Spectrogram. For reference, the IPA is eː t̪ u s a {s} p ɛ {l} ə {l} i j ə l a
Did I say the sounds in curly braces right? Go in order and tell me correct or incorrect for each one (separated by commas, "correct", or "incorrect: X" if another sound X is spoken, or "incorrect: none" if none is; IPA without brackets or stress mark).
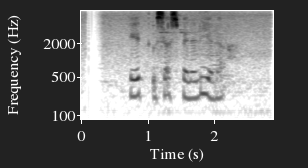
correct, correct, correct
